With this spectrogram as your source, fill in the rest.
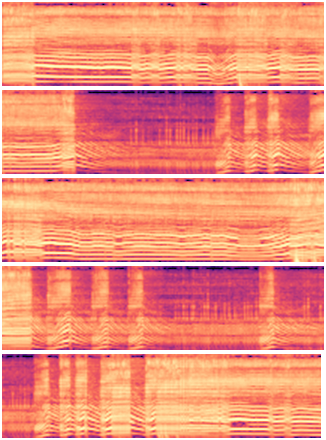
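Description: A chainsaw engine roars close by, revving up and dropping to idle again and again.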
